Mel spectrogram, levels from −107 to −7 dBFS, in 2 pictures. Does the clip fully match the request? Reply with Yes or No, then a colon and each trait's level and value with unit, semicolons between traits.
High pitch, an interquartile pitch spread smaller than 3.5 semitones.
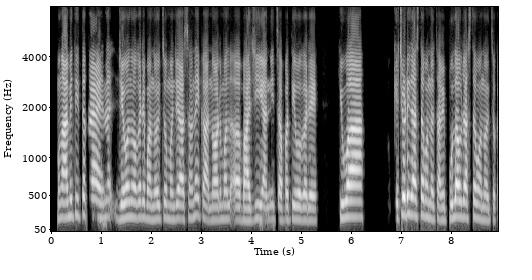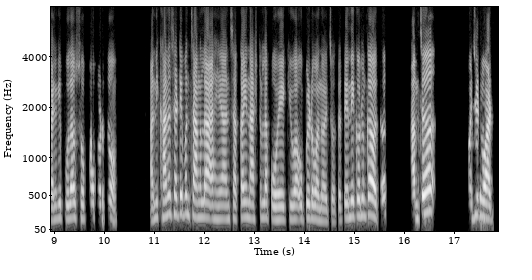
Yes: high, 195 Hz; average, 2.8 semitones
